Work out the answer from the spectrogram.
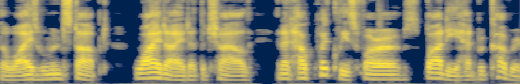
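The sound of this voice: The background stays quiet. An unforced reading voice carries ordinary pitch variation.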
